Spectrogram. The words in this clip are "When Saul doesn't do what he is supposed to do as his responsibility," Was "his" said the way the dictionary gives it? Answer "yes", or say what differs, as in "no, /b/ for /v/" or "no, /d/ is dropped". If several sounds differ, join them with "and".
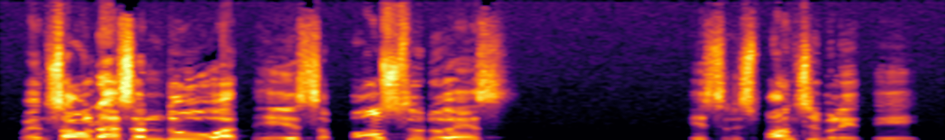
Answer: no, /s/ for /z/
